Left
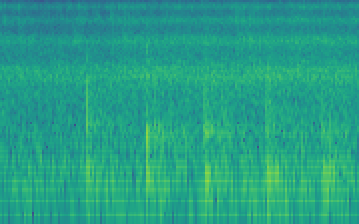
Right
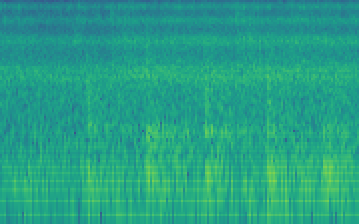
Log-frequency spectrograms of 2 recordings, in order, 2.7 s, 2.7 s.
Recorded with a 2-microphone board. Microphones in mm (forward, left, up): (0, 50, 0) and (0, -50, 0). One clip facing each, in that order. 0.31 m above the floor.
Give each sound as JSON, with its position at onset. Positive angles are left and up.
{"t": 0.7, "sound": "running footsteps", "side_deg": 50, "distance_m": 2.0}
